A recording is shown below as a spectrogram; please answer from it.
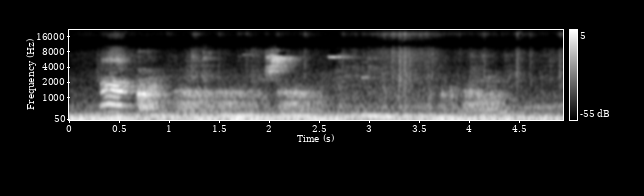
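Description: Greater bird-of-paradise giving one loud, harsh, crow-like call, then a few fainter nasal notes, over a steady low rumble.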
